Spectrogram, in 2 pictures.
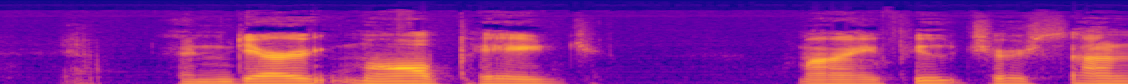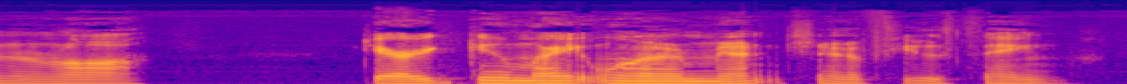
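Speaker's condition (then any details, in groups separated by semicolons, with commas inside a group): ALS; diagnosed about two years ago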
